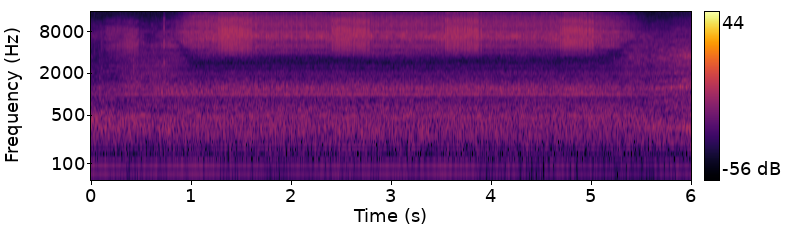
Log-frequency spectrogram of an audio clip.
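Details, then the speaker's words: Pyle-Pro PTA1000 1000W switch-mode DJ amplifier at full volume with no signal playing: steady low mains hum under a constant high hiss heard through the speakers; not a quiet, audiophile amp. "it's not it's not the quietest of amps but it's not it's not an audiophile"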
